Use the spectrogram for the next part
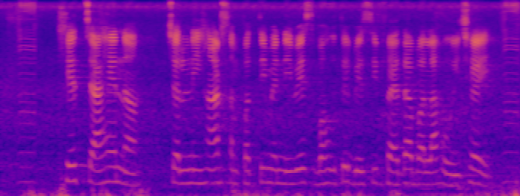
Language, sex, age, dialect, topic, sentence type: Magahi, male, 18-24, Western, banking, statement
